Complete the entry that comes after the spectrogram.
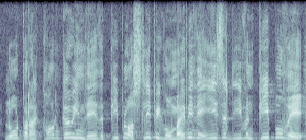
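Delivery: retold prayer, voice lifted in objection; praying out loud. Man protests to the Lord outside a dark house, praying out loud. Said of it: "he was praying out loud now".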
